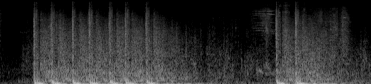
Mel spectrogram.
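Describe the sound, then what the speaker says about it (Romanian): Video game gunfire in a live-streamed shooter, with a rapid burst of repeated loud shots followed after a short gap by another quick volley, close and punchy. "O împușcătură norocoasă"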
